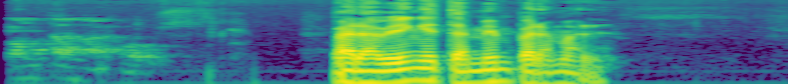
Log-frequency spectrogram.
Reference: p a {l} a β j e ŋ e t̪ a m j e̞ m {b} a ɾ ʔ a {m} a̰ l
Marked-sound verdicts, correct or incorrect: incorrect: ɾ, incorrect: p, correct

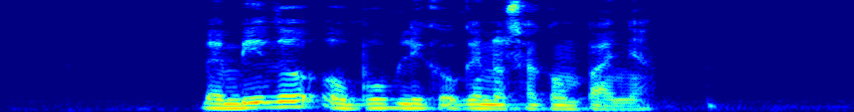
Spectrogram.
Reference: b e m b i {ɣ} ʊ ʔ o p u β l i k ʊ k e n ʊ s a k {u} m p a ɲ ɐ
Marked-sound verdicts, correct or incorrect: incorrect: ð, incorrect: o

